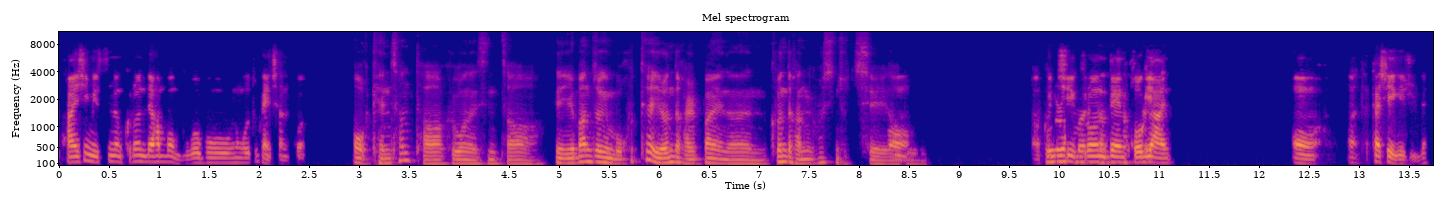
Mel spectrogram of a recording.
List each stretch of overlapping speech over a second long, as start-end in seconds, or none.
9.7-10.9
